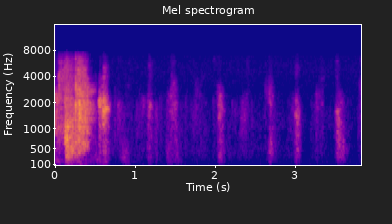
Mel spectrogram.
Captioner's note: people clapping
